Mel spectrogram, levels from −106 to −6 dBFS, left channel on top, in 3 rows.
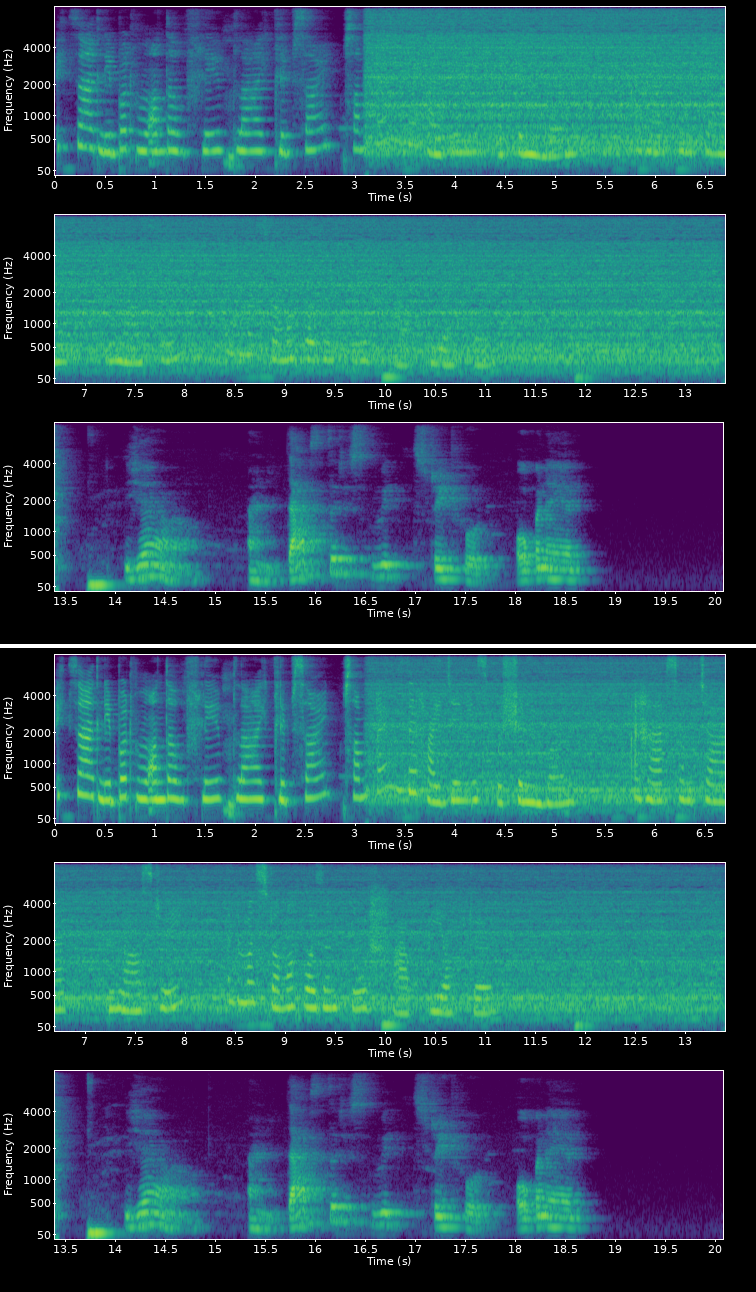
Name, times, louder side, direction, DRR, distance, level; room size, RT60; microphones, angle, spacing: voice 1, 0.0-5.2 5.8-6.8 7.2-8.0 8.4-11.1, right 5 dB, 85° right, 0.4 m, -30 dB
sound 1, 3.1-13.4, left 2 dB, 65° left, 0.8 m, -33 dB
voice 2, 14.1-14.8 15.3-18.7, left 1 dB, 20° left, 0.5 m, -35 dB
5.0 x 2.0 x 4.2 m
head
